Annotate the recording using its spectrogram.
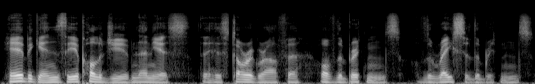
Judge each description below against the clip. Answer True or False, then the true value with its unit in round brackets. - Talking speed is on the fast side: False (190 wpm)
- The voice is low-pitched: True (100 Hz)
